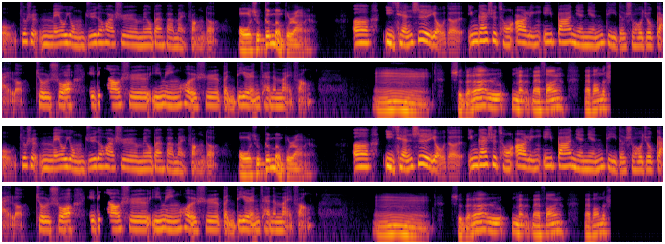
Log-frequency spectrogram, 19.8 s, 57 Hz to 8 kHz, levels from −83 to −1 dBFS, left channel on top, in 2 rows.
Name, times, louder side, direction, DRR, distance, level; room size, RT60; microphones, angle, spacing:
voice 1, 0.0-3.2 5.3-14.6, right 1 dB, 10° right, 1.6 m, -24 dB
voice 2, 3.6-4.7 10.8-11.0 15.5-19.1, left 2 dB, 90° left, 5.2 m, -24 dB
head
